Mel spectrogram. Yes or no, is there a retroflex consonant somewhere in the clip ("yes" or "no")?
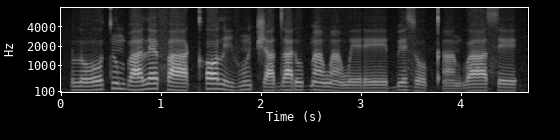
no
